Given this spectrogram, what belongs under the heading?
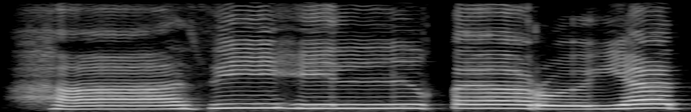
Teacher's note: ہا پہ 2 کاؤنٹس کھڑی زبر ، ذی ہل قار قاف ہیوی، آگے را سے پہلے زبر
